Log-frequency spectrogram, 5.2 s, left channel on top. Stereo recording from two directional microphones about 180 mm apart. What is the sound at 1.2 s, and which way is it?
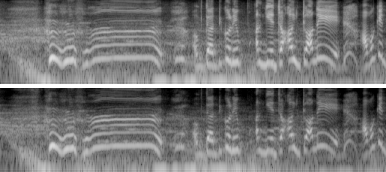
Music, 35° right (ahead or behind).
